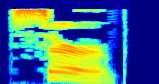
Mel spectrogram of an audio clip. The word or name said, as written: serb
